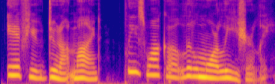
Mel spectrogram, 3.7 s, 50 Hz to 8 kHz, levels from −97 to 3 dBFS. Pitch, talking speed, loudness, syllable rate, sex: 220 Hz, 180 wpm, -14 LUFS, 5.0 syllables/s, female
